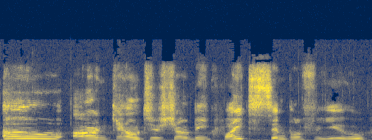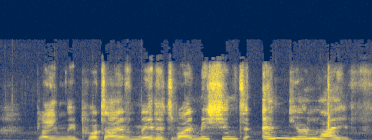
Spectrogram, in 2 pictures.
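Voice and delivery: cheerful, pleased villain voice with swooping pitch. Player voicing a game character's line, sounding happy. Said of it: "He's so happy about it".

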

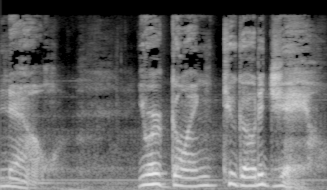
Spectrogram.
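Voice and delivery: very low, deep, dark, slow, menacing voice. In a skit telling kids to be safe on the internet: deep, dark, menacing voice. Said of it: "where's your deep, dark, and menacing voice".

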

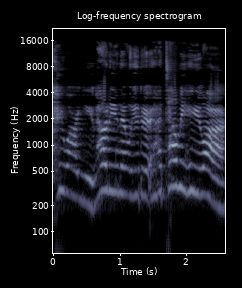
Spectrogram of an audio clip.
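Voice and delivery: high, heated, play-acted shouting. Recounting a man's shouting match with a doctor, retelling his shout. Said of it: "Dean's shouting like".

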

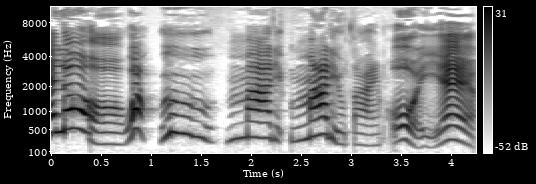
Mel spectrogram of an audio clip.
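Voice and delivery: very slow, drawn-out, loud cartoon game-character cheer. Voicing a Mario plush toy while showing it: Luigi voice. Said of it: "that's Luigi's voice".

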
